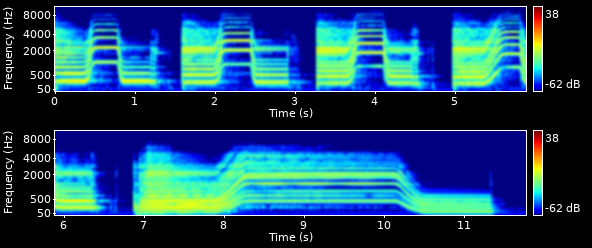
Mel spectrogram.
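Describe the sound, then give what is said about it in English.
Guitar pitch-shifting and filter pedal effects on distorted guitar: four separate notes each bend sharply up and back down in pitch, followed by a longer sustained chord that glides upward, holds, then sinks lower. “Next, you're going to look at filter or pitch shifting effects. Essentially, effects that sound like this.”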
